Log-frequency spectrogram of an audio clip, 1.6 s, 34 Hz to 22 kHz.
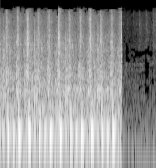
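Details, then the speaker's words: Freightliner Cascadia DD15 diesel with a cam housing problem: heavy, regular hammering knock at about nine a second over rough running until shutdown, caused by loose rocker shaft bolts letting the valve train pound. "don't know what's going on with this engine it sounds very bad sounds like something is broken inside for sure"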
